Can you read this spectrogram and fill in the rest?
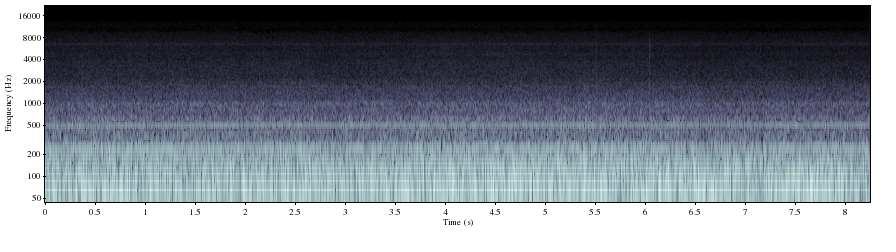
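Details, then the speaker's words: Nissan Qashqai J11 at 84,000 km: accelerating from 40 km/h in fifth gear up to about 100 km/h, a steady low drone grows louder and annoying under road rumble. Owner suspects a wheel bearing, unconfirmed. "Πέμπτη, το βουητό αυξάνεται. πέφτει στα 100 χιλιόμετρα. Το βοητό έχει αυξηθεί αρκετά. Έχει γίνει ενοχλητικό."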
